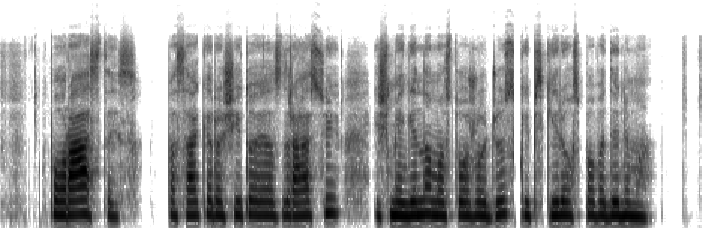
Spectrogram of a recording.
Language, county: Lithuanian, Tauragė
